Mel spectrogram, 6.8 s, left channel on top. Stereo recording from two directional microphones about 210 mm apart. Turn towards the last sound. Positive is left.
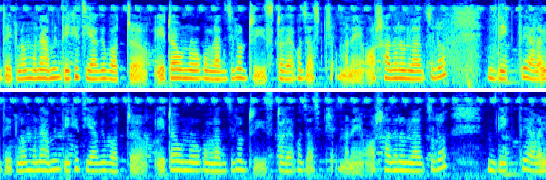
turn(degrees=25)  # may be behind; listen again after turning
